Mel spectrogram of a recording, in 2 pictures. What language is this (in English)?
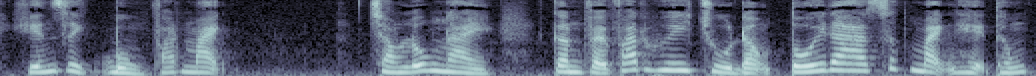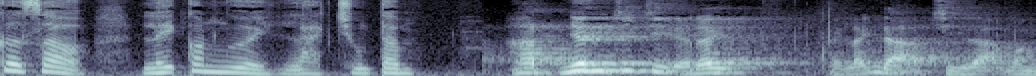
Vietnamese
